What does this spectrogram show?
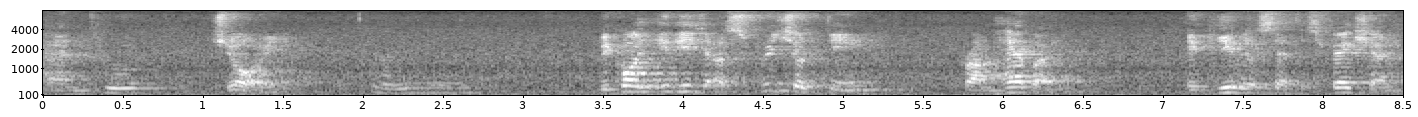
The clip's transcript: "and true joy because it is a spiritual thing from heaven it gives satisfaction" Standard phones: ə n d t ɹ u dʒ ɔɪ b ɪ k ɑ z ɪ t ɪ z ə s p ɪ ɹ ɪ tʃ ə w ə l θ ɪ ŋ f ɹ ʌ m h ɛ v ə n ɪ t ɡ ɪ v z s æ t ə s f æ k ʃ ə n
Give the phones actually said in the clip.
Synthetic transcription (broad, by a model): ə n t ɹ u dʒ ɔɪ b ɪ k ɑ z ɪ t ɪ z ə s p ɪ ɹ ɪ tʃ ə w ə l t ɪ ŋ f ɹ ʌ m h ɛ v ə n ɪ t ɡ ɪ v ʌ s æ t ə s f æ k ʃ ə n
